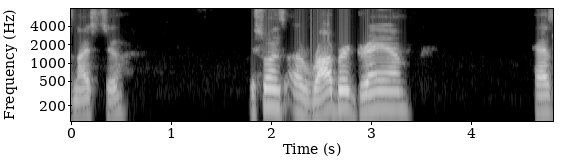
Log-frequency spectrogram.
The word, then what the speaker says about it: Robert Graham: Robert Graham blazer.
